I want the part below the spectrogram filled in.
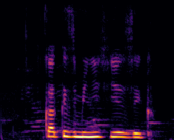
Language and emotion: Russian, neutral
